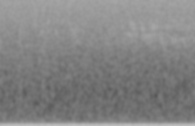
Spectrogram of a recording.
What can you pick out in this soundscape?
Mourning Warbler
